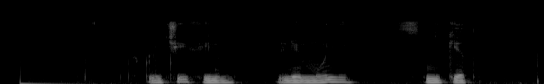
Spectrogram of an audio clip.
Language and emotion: Russian, neutral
